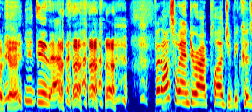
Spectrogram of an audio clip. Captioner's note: continue laughing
